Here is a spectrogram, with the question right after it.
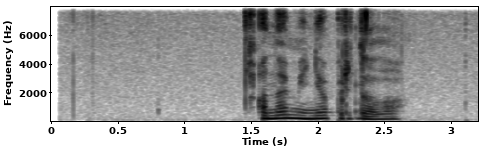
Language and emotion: Russian, neutral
